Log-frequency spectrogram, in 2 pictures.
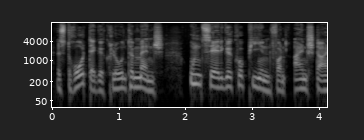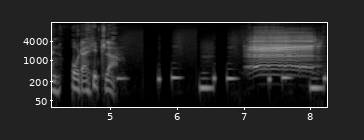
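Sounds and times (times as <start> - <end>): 
speech: 0.1 - 5.3, 5.9 - 8.2
sheep bleating: 7.0 - 8.2.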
